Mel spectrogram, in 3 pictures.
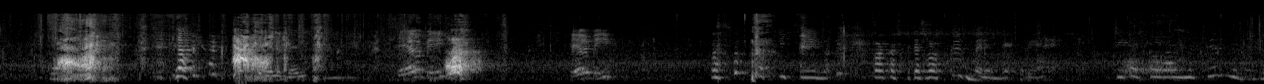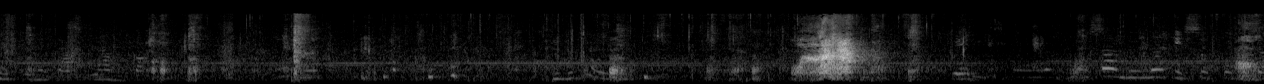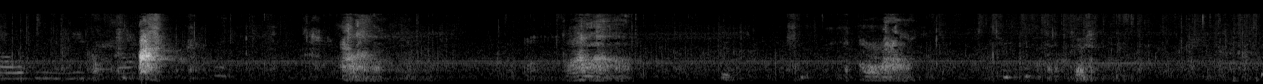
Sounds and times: Dog: 2.3 - 4.9, 14.1 - 22.0, 26.2 - 27.6.

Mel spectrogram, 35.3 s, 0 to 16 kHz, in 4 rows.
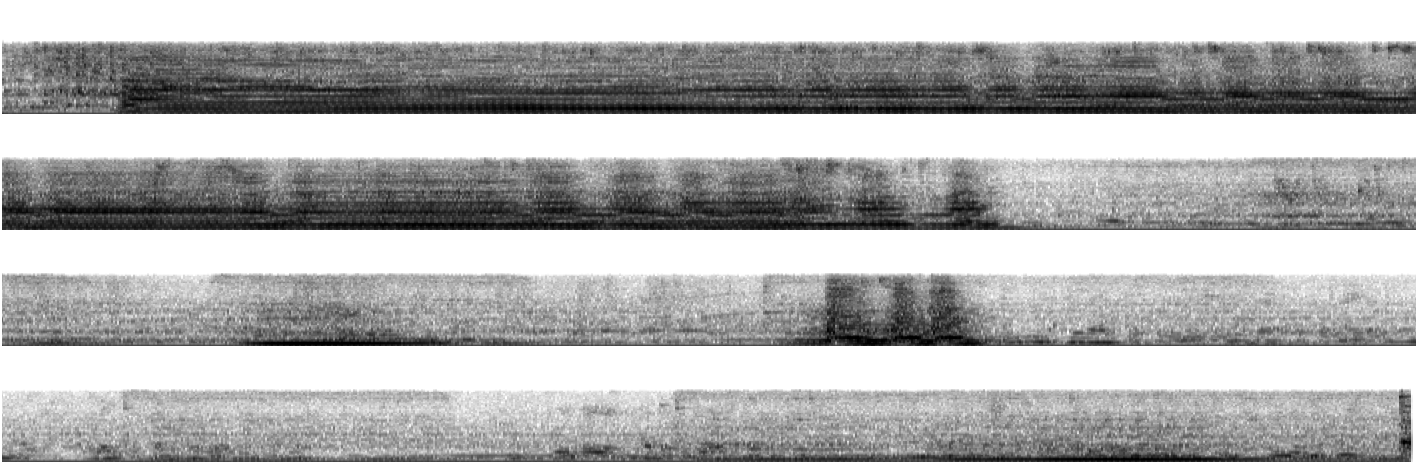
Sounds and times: Inside, small room: 0.0 - 35.3
Speech: 14.2 - 20.8, 23.1 - 28.6, 29.9 - 35.3.

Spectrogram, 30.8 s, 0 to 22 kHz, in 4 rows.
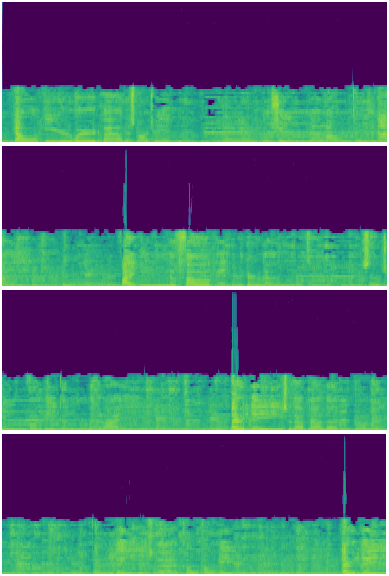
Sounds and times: Music: 0.0 - 30.7.

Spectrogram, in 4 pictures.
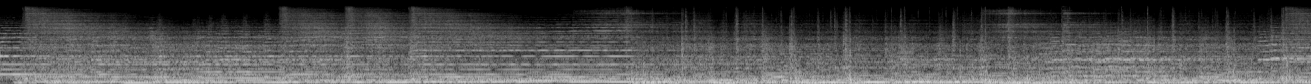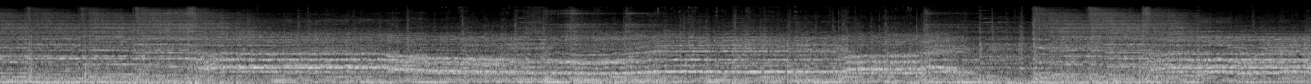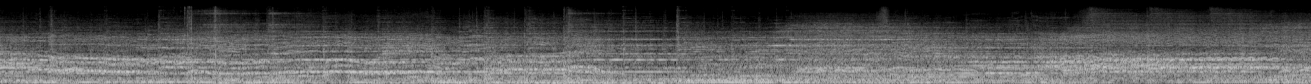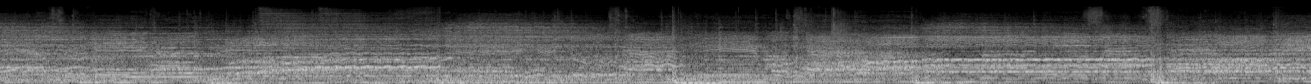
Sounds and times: Music: 0.0 - 52.4.

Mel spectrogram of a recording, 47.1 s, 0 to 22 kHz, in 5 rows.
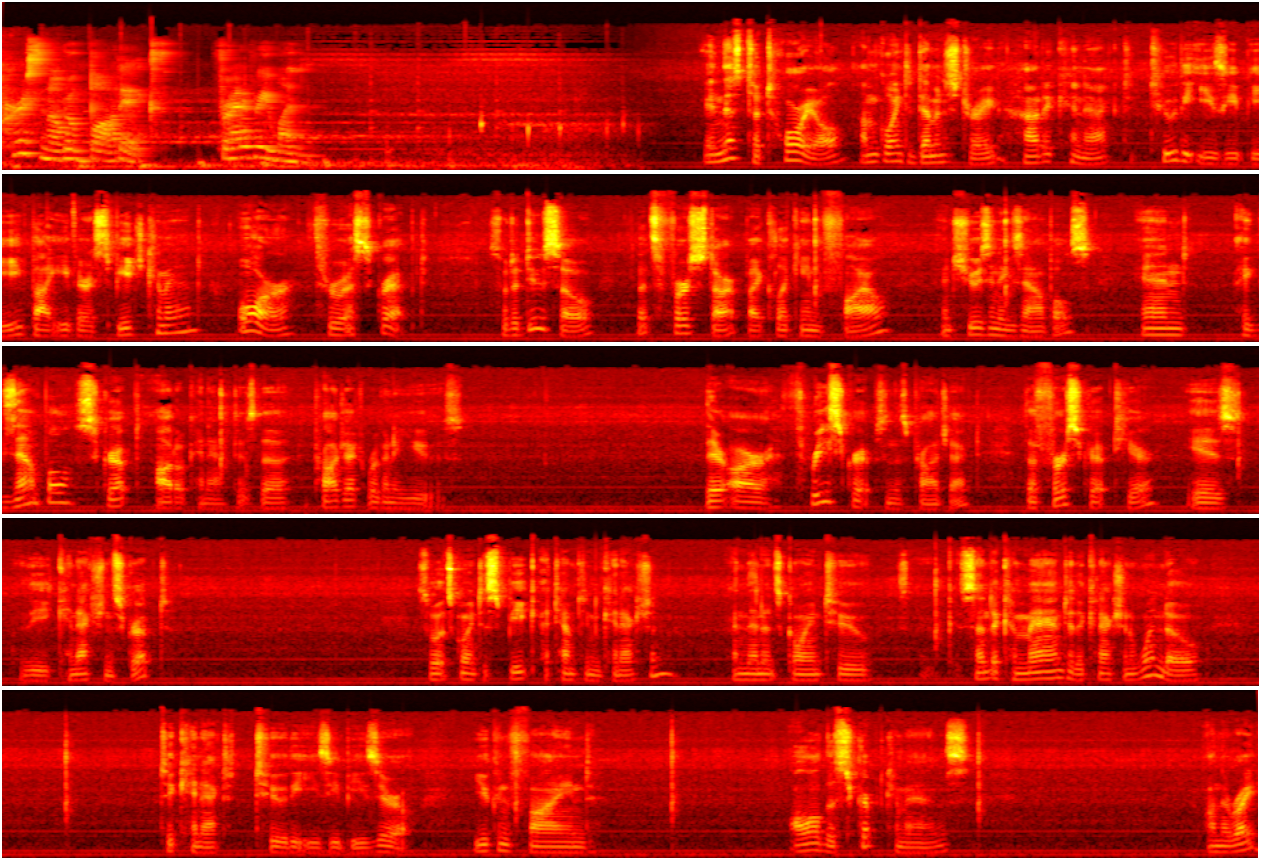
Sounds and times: Narration, monologue: 4.9 - 47.1
Male speech, man speaking: 5.3 - 22.4, 24.1 - 29.6, 31.4 - 37.3, 38.9 - 42.2, 43.6 - 45.0, 46.7 - 47.1.

